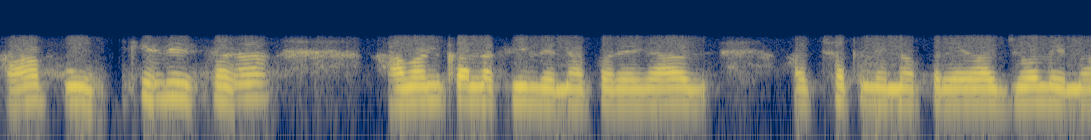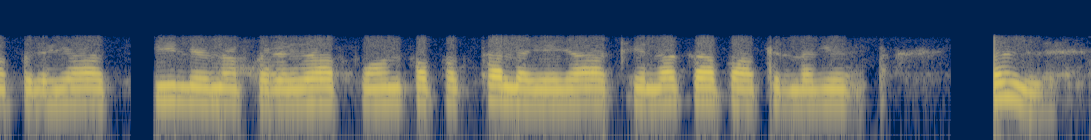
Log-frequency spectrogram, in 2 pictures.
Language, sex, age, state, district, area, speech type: Hindi, male, 30-45, Bihar, Begusarai, rural, conversation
